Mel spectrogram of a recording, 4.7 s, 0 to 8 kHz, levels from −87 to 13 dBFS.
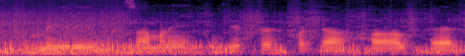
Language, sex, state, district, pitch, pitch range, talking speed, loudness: Punjabi, male, Punjab, Fazilka, 105 Hz, 105-115 Hz, 75 wpm, -18 LUFS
